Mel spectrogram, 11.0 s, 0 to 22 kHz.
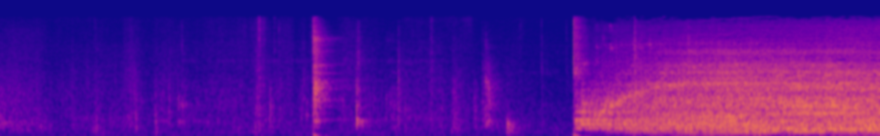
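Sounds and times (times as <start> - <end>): vacuum cleaner motor whine: 7.2 - 11.0.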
